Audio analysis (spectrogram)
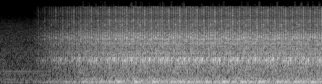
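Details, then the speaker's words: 1999 Ford F-350 diesel after new serpentine belt installed (dry belt): settles into an even idle with steady clatter, no belt squeal or chirp; sounds healthy. "There you go. The dry belt. Sounds good. It's not squealing."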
